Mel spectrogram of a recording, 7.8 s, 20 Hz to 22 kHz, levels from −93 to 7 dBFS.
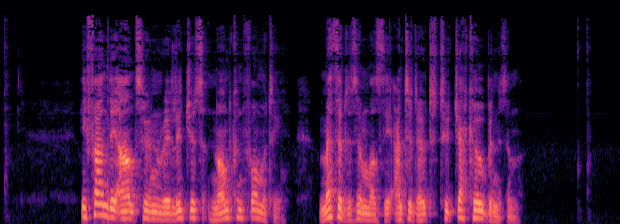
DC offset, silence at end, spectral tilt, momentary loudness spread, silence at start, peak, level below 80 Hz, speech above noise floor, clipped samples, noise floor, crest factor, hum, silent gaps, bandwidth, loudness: under 0.1%; 1.3 s; -6.5 dB/octave; 10 LU; 1 s; -2 dBFS; -54 dBFS; 58 dB; under 0.1%; -77 dBFS; 20 dB; none; none; 16.5 kHz; -20 LUFS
